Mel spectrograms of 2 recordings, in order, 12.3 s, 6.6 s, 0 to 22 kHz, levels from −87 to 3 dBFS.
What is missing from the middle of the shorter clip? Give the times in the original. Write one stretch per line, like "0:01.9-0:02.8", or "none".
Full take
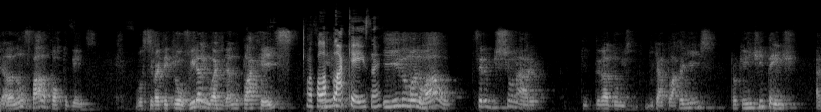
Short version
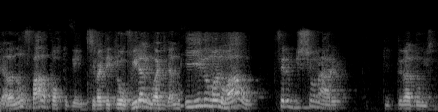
0:01.2-0:02.1
0:03.6-0:05.7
